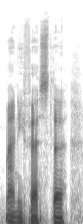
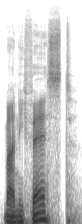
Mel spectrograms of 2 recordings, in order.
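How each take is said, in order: First: The word ends with a final vowel sound. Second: The word ends without a final vowel sound. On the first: "if it's like German, you pronounce the E" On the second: "If it's like French, you don't"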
